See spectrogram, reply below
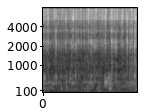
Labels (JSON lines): {"label": "biophony, cascading saw", "recorder": "HydroMoth"}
